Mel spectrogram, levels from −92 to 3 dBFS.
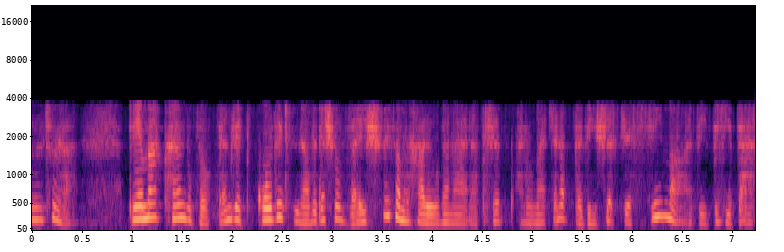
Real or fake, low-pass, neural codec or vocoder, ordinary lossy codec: fake; 3.6 kHz; codec, 16 kHz, 1.1 kbps, Voila-Tokenizer; none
